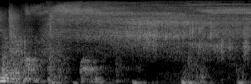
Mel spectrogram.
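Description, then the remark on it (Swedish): A steady fizzing hiss from an opened cola bottle as cola is poured, carrying through the whole stretch, bright and continuous, with soft low thumps and faint murmuring underneath. “Om det här ljudet här. Oh. Oh. Ja, det ser vi fylla på. Oj, oj, oj. Här kommer lite cola ja.”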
